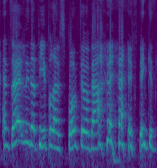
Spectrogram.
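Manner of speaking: put-on quoting the actor in a giggly Scottish accent; a cartoonish Scottish accent that keeps breaking into laughs; Scottish impression. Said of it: "that's my Scottish impression".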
